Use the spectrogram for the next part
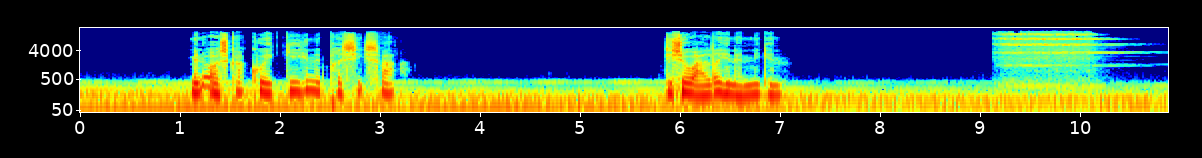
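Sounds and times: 
speech: 1.1s - 3.2s, 5.9s - 7.1s
doorbell ringing: 9.2s - 10.8s.

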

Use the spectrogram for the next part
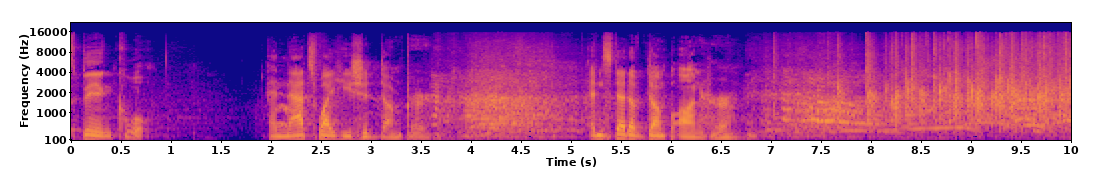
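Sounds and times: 
speech: 0.1s - 0.9s, 2.0s - 4.0s, 5.2s - 7.0s
laughter: 3.5s - 5.2s, 6.8s - 8.3s
clapping: 7.0s - 9.9s.

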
